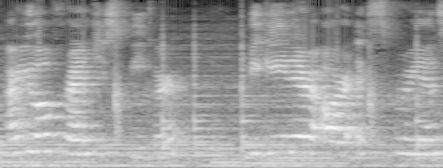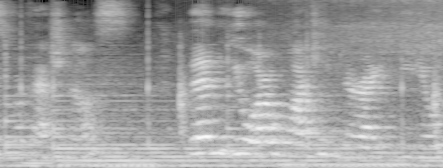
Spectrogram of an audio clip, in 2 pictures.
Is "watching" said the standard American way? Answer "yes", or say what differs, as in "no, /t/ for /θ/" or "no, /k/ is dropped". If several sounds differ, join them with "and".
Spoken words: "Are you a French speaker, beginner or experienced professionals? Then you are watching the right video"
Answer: yes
